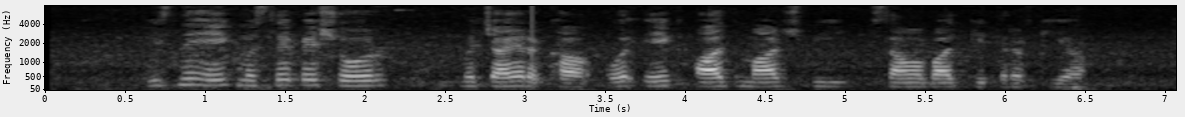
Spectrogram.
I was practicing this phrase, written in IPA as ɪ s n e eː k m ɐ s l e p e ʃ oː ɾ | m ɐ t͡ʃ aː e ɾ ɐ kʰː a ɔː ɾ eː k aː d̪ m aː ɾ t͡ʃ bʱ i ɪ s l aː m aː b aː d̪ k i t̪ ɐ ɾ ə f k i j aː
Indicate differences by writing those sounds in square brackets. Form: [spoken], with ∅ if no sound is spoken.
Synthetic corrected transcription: ɪ s n e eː k m ɐ s l e p e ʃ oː ɾ | m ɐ t͡ʃ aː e ɾ ɐ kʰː a ɔː ɾ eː k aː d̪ m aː ɾ t͡ʃ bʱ i ɪ s l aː m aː b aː d̪ k i t̪ ɐ ɾ ə f k i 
